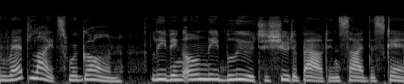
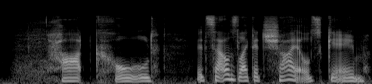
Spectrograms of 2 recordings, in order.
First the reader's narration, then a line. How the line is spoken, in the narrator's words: grumbled Edric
